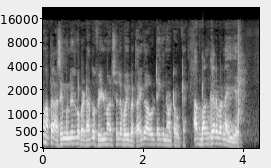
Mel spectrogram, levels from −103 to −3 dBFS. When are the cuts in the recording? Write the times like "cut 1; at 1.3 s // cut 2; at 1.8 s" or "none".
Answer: cut 1; at 2.8 s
